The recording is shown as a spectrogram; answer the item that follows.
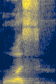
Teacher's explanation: واو سین کے ساتھ ملائیں گے، وس کیونکہ سین ساکن ہے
